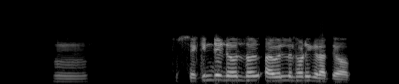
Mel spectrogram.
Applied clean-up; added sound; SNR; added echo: none; none; none; none.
